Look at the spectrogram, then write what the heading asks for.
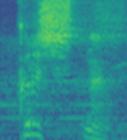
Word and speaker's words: कृष्ण: बोल सकता है और इनका नाम कृष्ण बोलने वाले की जीभ ही चक्कर खा जाए जल्दी से लोग शुद्ध उच्चारण नहीं कर पाते कृष्ण शब्द का पंजाब क्षेत्र में तो प्राय किशन बोलते किशन महाराज किशन चंद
